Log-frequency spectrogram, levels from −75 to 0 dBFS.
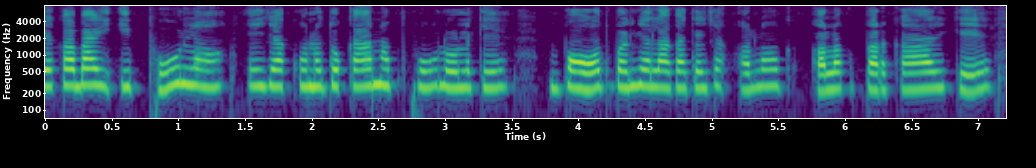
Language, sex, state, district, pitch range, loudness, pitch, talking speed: Bhojpuri, female, Uttar Pradesh, Gorakhpur, 250-275 Hz, -18 LUFS, 265 Hz, 175 wpm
